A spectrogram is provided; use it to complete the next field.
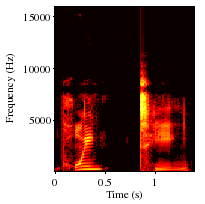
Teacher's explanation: make the T pointing or you can skip the T because when the t comes after the n and it's in the unstressed syllable you can just make the in and not release the air flow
